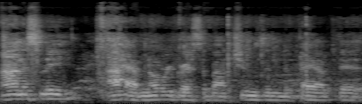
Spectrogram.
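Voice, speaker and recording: A man speaks with an American accent at medium pitch. Audible room echo surrounds his voice. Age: 60s. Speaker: postal carrier. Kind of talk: interview.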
